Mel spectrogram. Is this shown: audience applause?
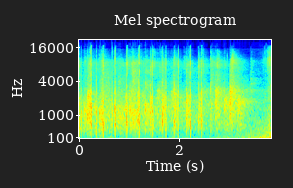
yes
